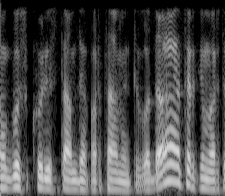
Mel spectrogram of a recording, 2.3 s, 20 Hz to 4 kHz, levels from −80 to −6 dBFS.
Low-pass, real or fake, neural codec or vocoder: 3.6 kHz; fake; codec, 44.1 kHz, 7.8 kbps, DAC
